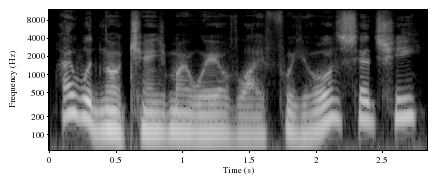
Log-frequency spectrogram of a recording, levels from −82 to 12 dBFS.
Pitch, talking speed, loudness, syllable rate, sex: 135 Hz, 255 wpm, -17 LUFS, 4.8 syllables/s, male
